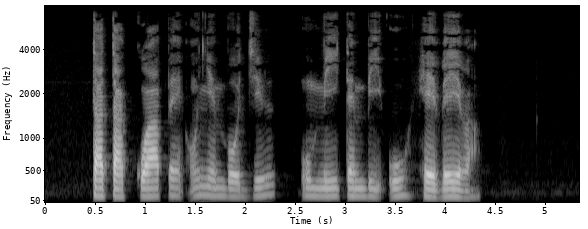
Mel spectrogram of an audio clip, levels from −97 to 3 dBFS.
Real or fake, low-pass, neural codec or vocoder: real; 7.2 kHz; none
